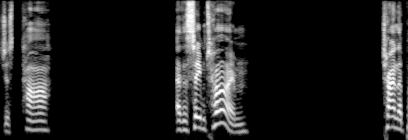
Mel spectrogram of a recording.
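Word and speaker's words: ta (他): They use an article or a pronoun that's pronounced ta, and you say, ta kai ce, means he's driving his car, or she is driving her car.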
